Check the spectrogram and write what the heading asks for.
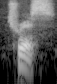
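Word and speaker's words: Tris: Do you even know how to pronounce this? – No clue. – T-R-I-S. I should have looked up the pronunciation. – Triss. Wow, I'm an idiot.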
